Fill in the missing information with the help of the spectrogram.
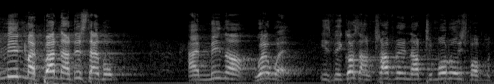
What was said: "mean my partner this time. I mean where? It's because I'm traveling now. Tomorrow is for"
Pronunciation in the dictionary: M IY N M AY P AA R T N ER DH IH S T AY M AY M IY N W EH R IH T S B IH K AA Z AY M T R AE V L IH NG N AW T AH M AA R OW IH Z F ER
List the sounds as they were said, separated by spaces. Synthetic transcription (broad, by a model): M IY N M AY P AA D N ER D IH S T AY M AY M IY N W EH W IH T S B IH K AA S AY M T R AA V L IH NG N AW T AH M AA R OW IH S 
